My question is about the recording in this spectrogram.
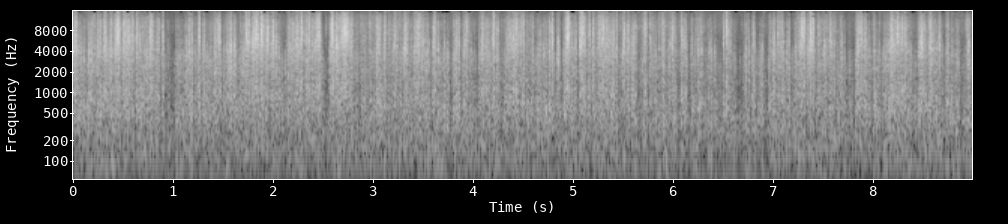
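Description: Strong storm wind buffeting the microphone: a steady, loud rush of wind noise with many short ticks running through it.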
